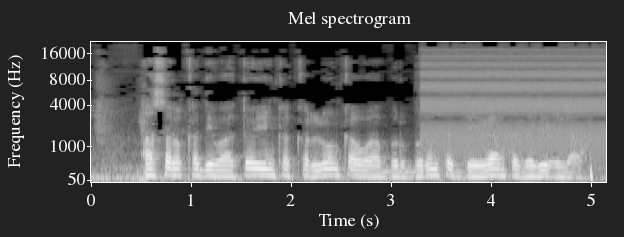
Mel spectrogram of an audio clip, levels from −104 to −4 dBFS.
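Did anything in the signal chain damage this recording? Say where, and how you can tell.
Yes. Throughout the clip the speech carries a ringing, washy smear, with hiss that swells and fades with the signal and is plainly audible, even though the band reaches 20.1 kHz. That points to the codec stage, likely WMA compression at a low rate near 48 kbps. A steady noise floor would not track the speech like this.

From 3.30 s, just after "dhibaatooyinka kalluunka waa", to the end at 5.16 s, a thin buzz repeating at 100 Hz with dense harmonics sits roughly 10 dB below the speech. This is DECT cordless phone buzz: 10 ms radio bursts rectified in the analogue wiring. Mains hum would be a smoother 50 or 60 Hz tone.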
